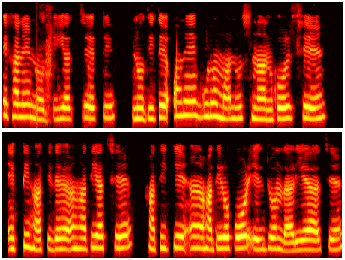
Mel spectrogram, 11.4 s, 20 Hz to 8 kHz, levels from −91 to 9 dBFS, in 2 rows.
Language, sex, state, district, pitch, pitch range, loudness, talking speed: Bengali, female, West Bengal, Malda, 255 Hz, 245-275 Hz, -17 LUFS, 90 wpm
